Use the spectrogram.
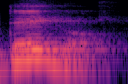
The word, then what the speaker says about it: Diego: She said it's Martin Diego. Diego is kind of like the H, you just kind of glitz right past it.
